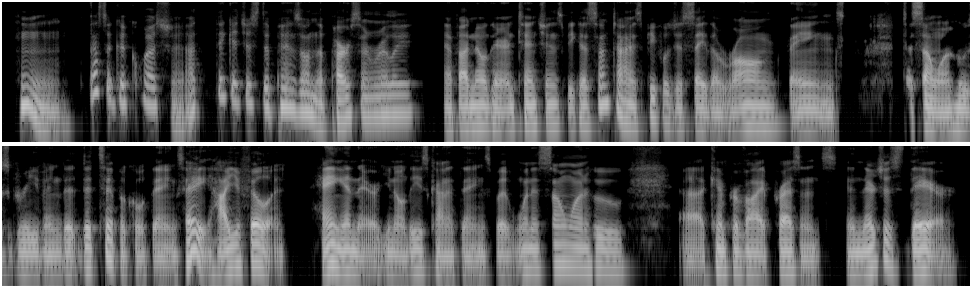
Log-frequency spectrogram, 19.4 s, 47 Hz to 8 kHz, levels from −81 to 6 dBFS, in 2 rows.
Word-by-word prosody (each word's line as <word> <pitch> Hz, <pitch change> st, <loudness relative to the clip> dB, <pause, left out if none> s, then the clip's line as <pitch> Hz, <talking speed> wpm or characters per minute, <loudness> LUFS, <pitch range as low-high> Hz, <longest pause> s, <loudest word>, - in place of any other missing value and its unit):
Hmm. 140 Hz, -, 0 dB, 0.3 s
That's 290 Hz, +2 st, -2 dB
a -, -, -1 dB
good 190 Hz, -1 st, -4 dB
question. 175 Hz, -4 st, -5 dB
I 145 Hz, +2 st, -2 dB, 0.2 s
think 240 Hz, -, -6 dB
it 200 Hz, -, -3 dB
just 195 Hz, 0 st, -6 dB
depends 165 Hz, -2 st, -1 dB
on 145 Hz, -2 st, +2 dB
the 100 Hz, -, 0 dB
person, 120 Hz, +6 st, 0 dB
really, 130 Hz, +1 st, -1 dB, 0.3 s
if 80 Hz, -1 st, -4 dB
I 85 Hz, -, +6 dB
know 90 Hz, +1 st, +3 dB
their 80 Hz, -3 st, 0 dB
intentions 90 Hz, +2 st, -1 dB
because 85 Hz, +1 st, -2 dB
sometimes 105 Hz, -, 0 dB
people 105 Hz, +2 st, -4 dB
just 80 Hz, -2 st, -6 dB
say 80 Hz, -1 st, +2 dB
the 70 Hz, -1 st, -2 dB
wrong 85 Hz, +3 st, +1 dB
things 75 Hz, -4 st, -1 dB, 0.6 s
to -, -, -6 dB
someone 75 Hz, -1 st, +3 dB
who's 80 Hz, -3 st, 0 dB
grieving, 80 Hz, -2 st, -2 dB
the 80 Hz, -, +2 dB
the 100 Hz, -, +1 dB
typical -, -, -1 dB
things. 65 Hz, -2 st, -2 dB
"Hey, -, -, +6 dB
how -, -, +3 dB
ya 100 Hz, +4 st, +3 dB
feeling? 110 Hz, +1 st, +4 dB, 0.3 s
Hang 100 Hz, +3 st, +6 dB
in 90 Hz, 0 st, +3 dB
there." -, -, -1 dB
You -, -, -5 dB
know, 75 Hz, -2 st, 0 dB
these 85 Hz, +3 st, -2 dB
kinda 70 Hz, -2 st, -2 dB
things. 70 Hz, -3 st, -5 dB
But -, -, -1 dB
when 90 Hz, 0 st, 0 dB
it's 90 Hz, -1 st, -3 dB
someone 100 Hz, -3 st, +1 dB
who, 90 Hz, -3 st, -2 dB, 0.6 s
uh, -, -, -1 dB
can 90 Hz, -, +1 dB
provide 80 Hz, -2 st, +1 dB
presence 80 Hz, -7 st, -1 dB
and 80 Hz, +1 st, 0 dB
they're 90 Hz, +3 st, +4 dB
just 95 Hz, -7 st, -3 dB
there, 90 Hz, +2 st, +4 dB
90 Hz, 185 wpm, -25 LUFS, 80-110 Hz, 0.6 s, I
